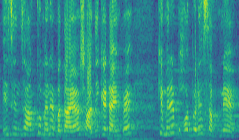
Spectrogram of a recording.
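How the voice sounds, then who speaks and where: A woman's voice: sits high, fairly quick, pushed and bright. An actress playing a principled woman boss who firmly scolds her staff in defense of her husband. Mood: indignant. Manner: firm, scolding, reproachful. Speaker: office boss and wife. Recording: echoey room with faint music.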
